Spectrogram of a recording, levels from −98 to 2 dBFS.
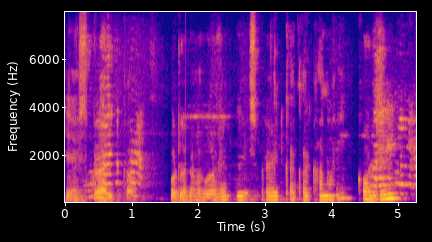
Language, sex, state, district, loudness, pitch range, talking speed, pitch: Hindi, male, Bihar, Araria, -18 LUFS, 145-165 Hz, 170 wpm, 150 Hz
